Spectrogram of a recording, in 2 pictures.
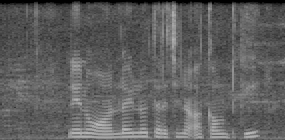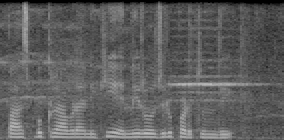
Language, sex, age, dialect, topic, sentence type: Telugu, female, 18-24, Utterandhra, banking, question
